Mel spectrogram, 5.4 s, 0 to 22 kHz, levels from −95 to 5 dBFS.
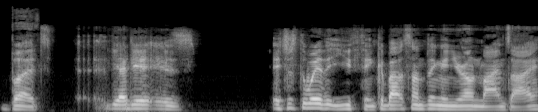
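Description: A call bitrate drop begins at 0.41 s and lasts to the end of the clip. The call's bandwidth estimate fell, so the encoder was pushed to code the speech with far fewer bits. The sound points to a fall from around 64 kbps to about 8 kbps, with the lowest rate held for 1.26 s. Coarser coding makes the speech rough and watery, and the upper limit falls from 20 kHz to 8 kHz, leaving it muffled.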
